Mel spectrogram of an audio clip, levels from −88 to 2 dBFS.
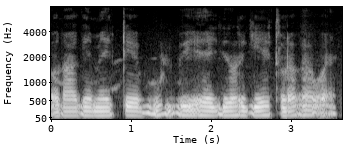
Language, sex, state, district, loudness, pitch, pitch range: Hindi, male, Jharkhand, Deoghar, -13 LUFS, 115 Hz, 110-130 Hz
